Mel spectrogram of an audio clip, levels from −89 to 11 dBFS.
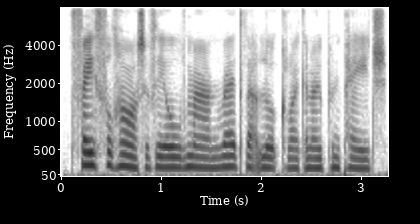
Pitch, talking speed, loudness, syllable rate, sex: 180 Hz, 255 wpm, -18 LUFS, 5.2 syllables/s, female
